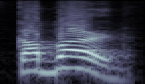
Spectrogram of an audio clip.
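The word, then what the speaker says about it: cupboard: और ये एक्सेप्शंस हैं, यहां पे भी पी साइलेंट होगा। रासबरी, रासबरी, ठीक है, रिसीट, रिसीट, और कबर्ड, कबर्ड, और कूब, कूब, ये भी साइलेंट होगा।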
